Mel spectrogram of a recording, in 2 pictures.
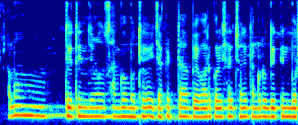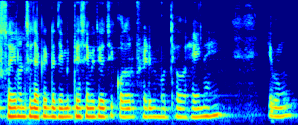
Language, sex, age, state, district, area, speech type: Odia, male, 30-45, Odisha, Koraput, urban, spontaneous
